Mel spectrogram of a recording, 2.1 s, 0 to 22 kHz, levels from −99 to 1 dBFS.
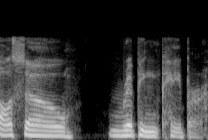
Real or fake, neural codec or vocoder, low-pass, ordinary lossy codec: real; none; 7.2 kHz; Opus, 64 kbps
